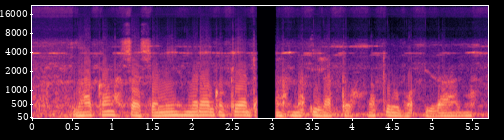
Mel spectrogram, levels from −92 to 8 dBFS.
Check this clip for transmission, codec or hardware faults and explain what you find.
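The speech has three kinds of fault: microphone overload, stepped-down microphone volume, and a playback stall.

Microphone overload runs from 0.51 to 3.95 s, about 11 dB over, with roughly a tenth of samples clipped. It returns from 4.23 to 5.43 s, about 4 dB over, more lightly. The likely cause is input gain set too high. Peaks flatten at the converter's limit, giving loud syllables a harsh, crackling edge.

Microphone volume steps down by about 2 dB at 0.59 s and again at 3.93 s. Each drop lands just after distorted peaks. This is likely call software reacting to clipping. Voice and background fall together in one sudden step.

A playback stall cuts the sound from 2.80 to 3.05 s, a 232 ms gap. The player likely ran short of data or was blocked. Output goes silent mid-flow, then resumes.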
